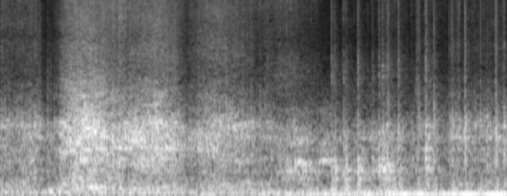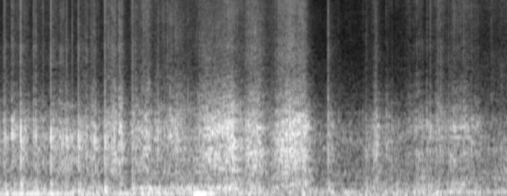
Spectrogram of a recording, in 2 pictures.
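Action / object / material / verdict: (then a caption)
scrape / textured rubber mat / rubber / none. Long painted fingernails tap and scratch across a large, brown, textured rubbery mat laid solid and flat over a table. The sound is a steady stream of fast, dull taps mixed with rough, scratchy rubbing, with brief surges of brighter scraping between steadier stretches.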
